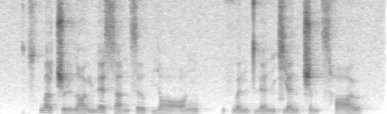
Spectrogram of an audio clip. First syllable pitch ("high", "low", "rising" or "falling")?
falling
